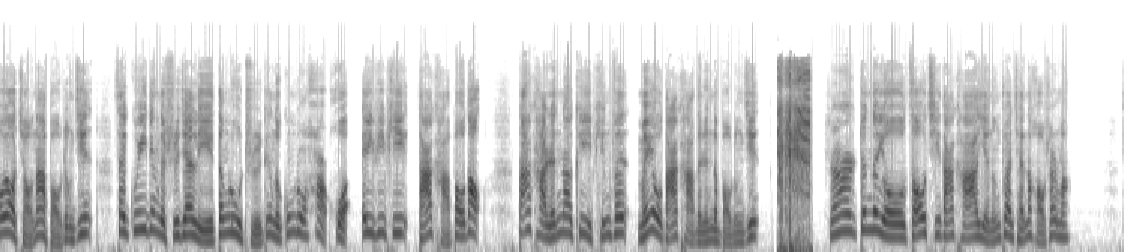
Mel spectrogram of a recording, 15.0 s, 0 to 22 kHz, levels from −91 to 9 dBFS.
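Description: Running the whole way through the speech there's a low, regular buzz at about 21.5 Hz. That's the classic filter restarted on every block: the filter throws away its memory at each block boundary and starts again from silence, so every block opens with a little transient. The tick rate fits a 2048-sample block, and because those ticks ride on the signal, the buzz gets louder and softer with the speech level.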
